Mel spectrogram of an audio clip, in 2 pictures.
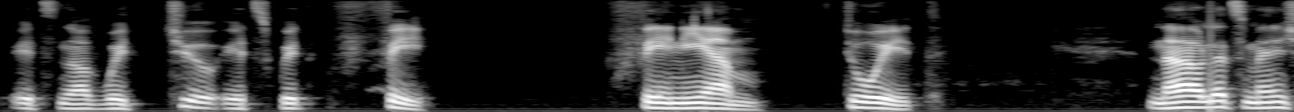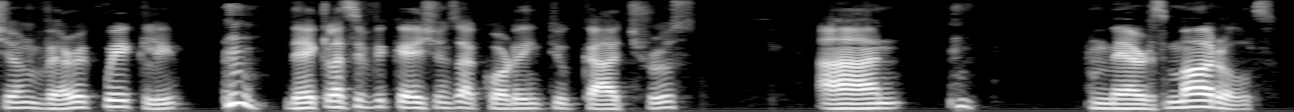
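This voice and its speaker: A man talks through a class presentation at an unhurried pace. His voice is smooth and clear, recorded close and dry. He pauses often on fillers and corrects himself as he goes. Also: mid-range voice, no room sound.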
